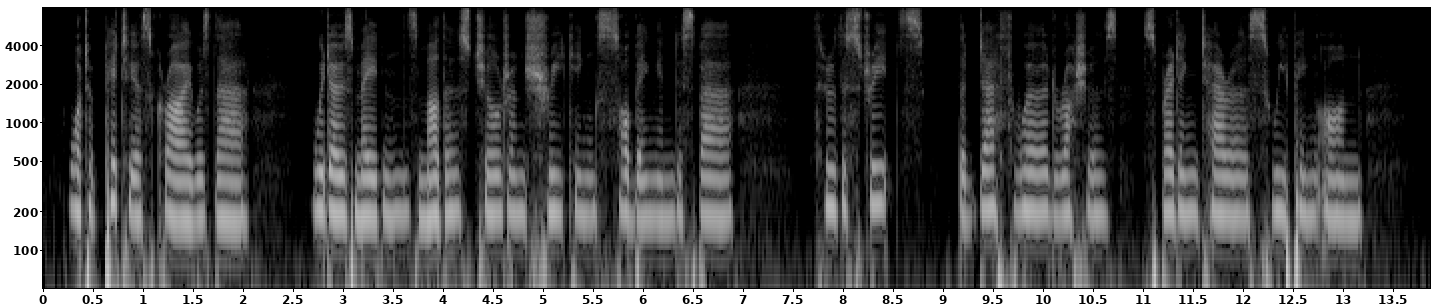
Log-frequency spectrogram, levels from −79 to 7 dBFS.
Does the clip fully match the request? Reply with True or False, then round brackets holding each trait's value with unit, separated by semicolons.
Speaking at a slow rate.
True (110 wpm)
